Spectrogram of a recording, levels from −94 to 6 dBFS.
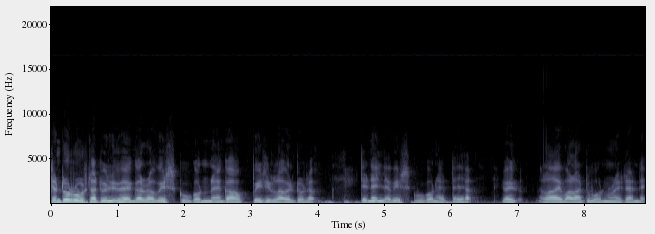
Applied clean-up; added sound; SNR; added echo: none; none; none; none.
